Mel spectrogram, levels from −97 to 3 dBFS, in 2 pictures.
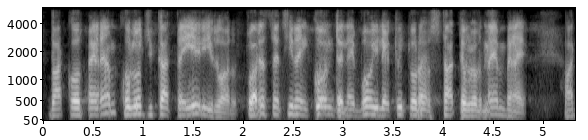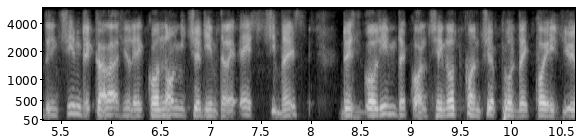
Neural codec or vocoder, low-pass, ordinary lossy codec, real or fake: codec, 24 kHz, 1.5 kbps, HILCodec; 5.4 kHz; none; fake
